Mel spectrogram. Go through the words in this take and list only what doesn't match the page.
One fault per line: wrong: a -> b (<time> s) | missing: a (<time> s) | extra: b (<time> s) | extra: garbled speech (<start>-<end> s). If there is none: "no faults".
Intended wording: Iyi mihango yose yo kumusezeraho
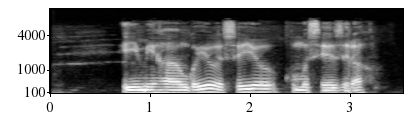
no faults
